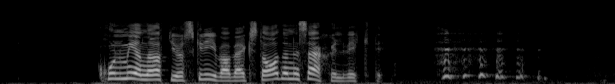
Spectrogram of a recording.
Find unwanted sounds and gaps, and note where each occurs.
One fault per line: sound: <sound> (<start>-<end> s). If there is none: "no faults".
sound: laugh (4.3-5.5 s)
